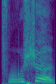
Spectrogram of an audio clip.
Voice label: "fu2 she4", Chinese

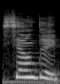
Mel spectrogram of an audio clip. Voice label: "xiang1dui4", Chinese

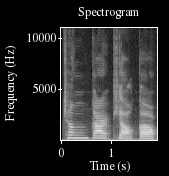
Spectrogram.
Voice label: "cheng1gan1tiao4gao1", Chinese

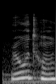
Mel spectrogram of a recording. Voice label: "ru2 tong2", Chinese

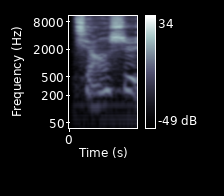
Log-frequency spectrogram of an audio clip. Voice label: "qiang2 shi4", Chinese

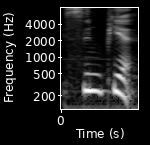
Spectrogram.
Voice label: "xin1pian4", Chinese

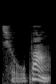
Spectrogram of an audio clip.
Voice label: "qiu2 bang4", Chinese

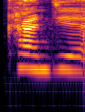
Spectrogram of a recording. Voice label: "kan4jian4", Chinese

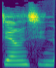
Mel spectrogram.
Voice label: "jiang1 xi1", Chinese

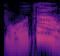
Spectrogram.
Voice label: "bu4dan4", Chinese

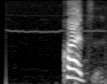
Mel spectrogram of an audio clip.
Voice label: "kuai4zi", Chinese

